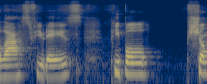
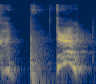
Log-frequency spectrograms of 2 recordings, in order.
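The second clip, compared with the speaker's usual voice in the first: mock fed-up, mad outburst, pitched up; 7 semitones higher than usual. Retelling a man's reaction to hearing the Airbnb story: imitating an angry man. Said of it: "So he's all mad".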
